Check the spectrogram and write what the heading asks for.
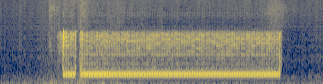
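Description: A loud, steady electronic telephone tone holds for about two seconds after a brief click and stutter at the start, then cuts off abruptly, leaving faint background noise.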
